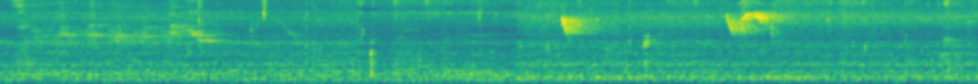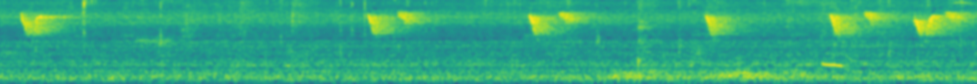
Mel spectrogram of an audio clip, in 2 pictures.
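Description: Outdoor ambience of steady low background noise, with birds giving short high chirps. The chirps start about four seconds in and come about once or twice a second, often in quick pairs.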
